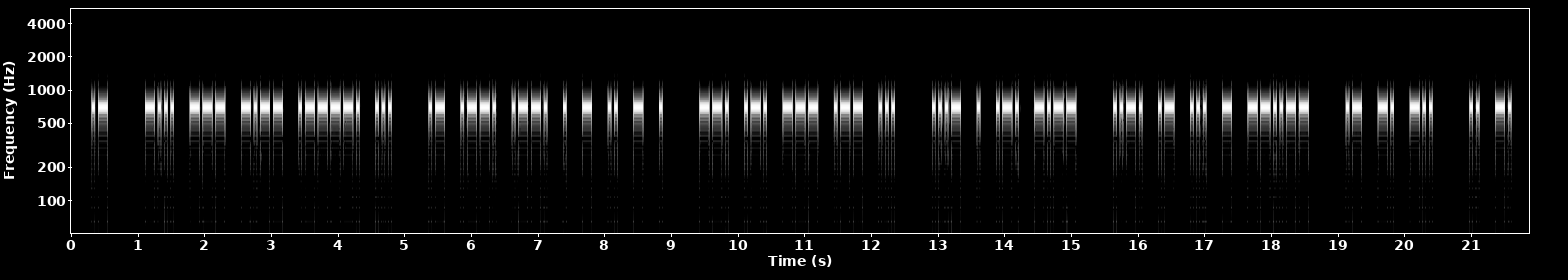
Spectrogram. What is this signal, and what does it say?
Morse code, heard as a keyed tone, about 25 wpm, spaced as for 20 wpm, 700 Hz. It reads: A BOY'S APPETITE GROWS VERY FAST, AND IN
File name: Pinocchio / Pinocchio ch5 15 25 ik1hge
